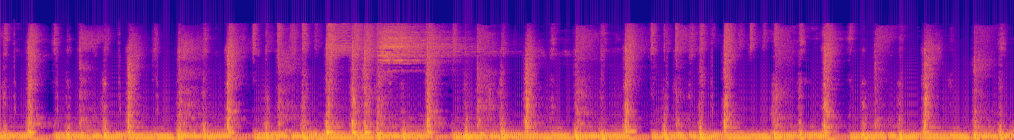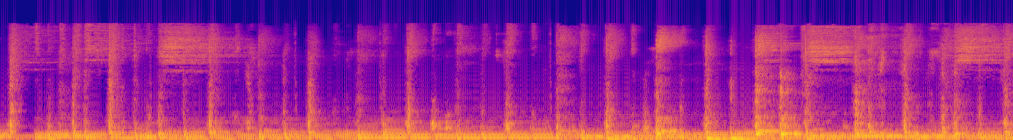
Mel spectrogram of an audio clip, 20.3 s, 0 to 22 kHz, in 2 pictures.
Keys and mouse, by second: 0.1 click, 0.5 click, 1.1 click, 1.7-2.1 middle drag, 2.6 Tab, 2.8 middle drag, 3.6 middle drag, 4.2 middle click, 4.9 Tab, 5.2 click, 7.3 Tab, 7.5 middle click, 8.0 middle click, 8.7 middle click, 10.3 click, 11.6 click, 12.6 ctrl+r, 13.2 right click, 13.9 click, 15.6 click, 16.4 middle click, 17.6 Tab, 17.8 middle drag, 18.6 ctrl+2, 18.9 middle drag, 19.6 click, 20.0-20.2 middle drag.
